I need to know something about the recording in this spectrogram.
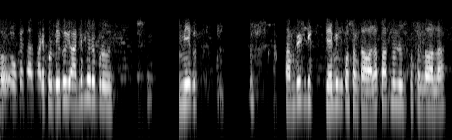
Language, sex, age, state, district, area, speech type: Telugu, male, 18-30, Telangana, Vikarabad, urban, conversation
